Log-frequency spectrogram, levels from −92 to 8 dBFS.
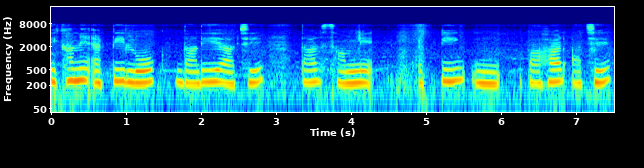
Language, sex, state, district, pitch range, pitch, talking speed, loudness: Bengali, female, West Bengal, Jhargram, 230-255 Hz, 240 Hz, 90 wpm, -26 LUFS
